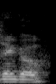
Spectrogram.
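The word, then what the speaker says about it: Django: You don't you don't pronounce the D. Oh silent. The D is the D is silent. Jango.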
